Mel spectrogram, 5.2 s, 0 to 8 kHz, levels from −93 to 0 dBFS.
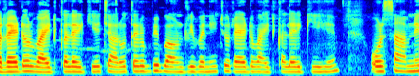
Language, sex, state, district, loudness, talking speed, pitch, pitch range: Hindi, female, Bihar, West Champaran, -20 LUFS, 215 wpm, 190 Hz, 185-200 Hz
